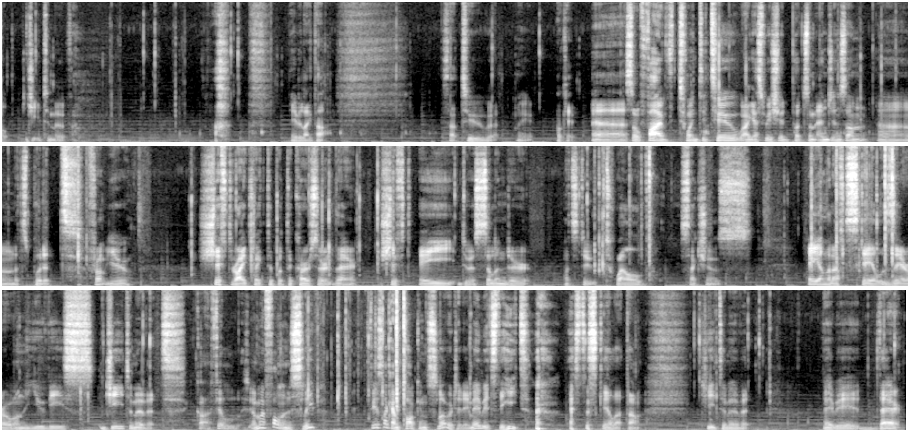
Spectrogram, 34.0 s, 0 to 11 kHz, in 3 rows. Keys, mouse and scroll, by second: 1.4 g, 3.1 scroll down 3, 3.4 middle click, 4.0-4.4 scroll up 6, 4.5 middle click, 5.0-5.6 scroll down 4, 5.6 middle click, 6.7 click, 8.2 scroll down 2, 8.5 middle click, 8.8-9.3 scroll up 4, 9.1 shift+middle click, 9.7 middle click, 10.2 middle click, 10.3 shift+middle click, 10.5 scroll up 2, 10.9 shift+middle click, 11.4 middle click, 12.3 KP_1, 14.1 shift+right click, 15.2 shift+right click, 15.5 shift+middle click, 16.1 shift+a, 18.5 click, 21.4 a, 21.8 s, 23.6 g, 32.2 g.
